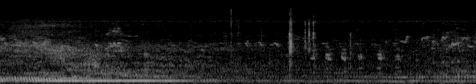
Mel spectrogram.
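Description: Birds chirping in short repeated notes over a low steady hum, with one sharp click about three seconds in.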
